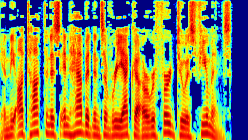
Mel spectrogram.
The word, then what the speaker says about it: Rijeka: Rijeka, Croatian pronunciation, Rijeka, listen, Italian, Fiume, Fju mi, Slovene, Reka, German,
